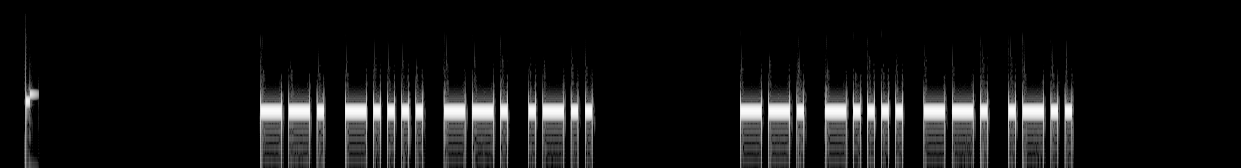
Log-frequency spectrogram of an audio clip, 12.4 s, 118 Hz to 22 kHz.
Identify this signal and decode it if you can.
Morse code, heard as a keyed tone, about 17 wpm, 700 Hz. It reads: G6GL G6GL
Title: DXCC-100 Call Signs - 4 Characters - Repeated 2x - 17wpm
